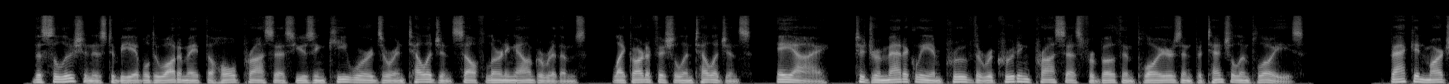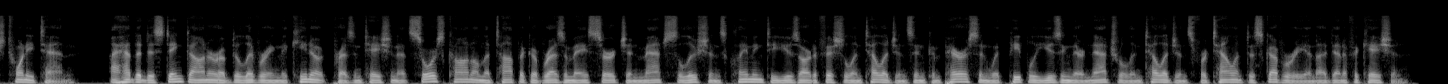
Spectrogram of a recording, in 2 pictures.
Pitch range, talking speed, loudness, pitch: 85-105 Hz, 155 wpm, -25 LUFS, 95 Hz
